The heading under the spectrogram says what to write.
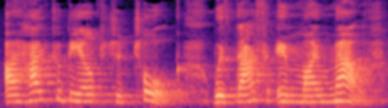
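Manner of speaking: ordinary delivery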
